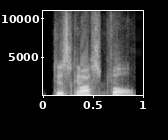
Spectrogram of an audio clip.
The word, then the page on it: disgustful: American English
